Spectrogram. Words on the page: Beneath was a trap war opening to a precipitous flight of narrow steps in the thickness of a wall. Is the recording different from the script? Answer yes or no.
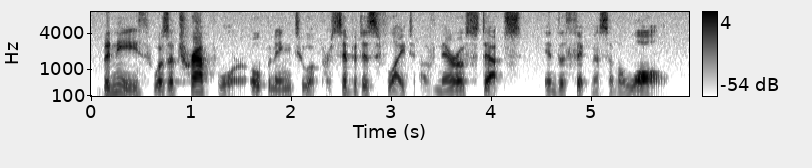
no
